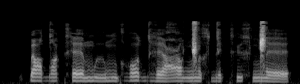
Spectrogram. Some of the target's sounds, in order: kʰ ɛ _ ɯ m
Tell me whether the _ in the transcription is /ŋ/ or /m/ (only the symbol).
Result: m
